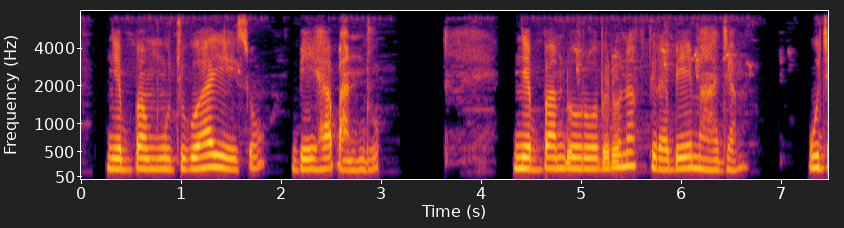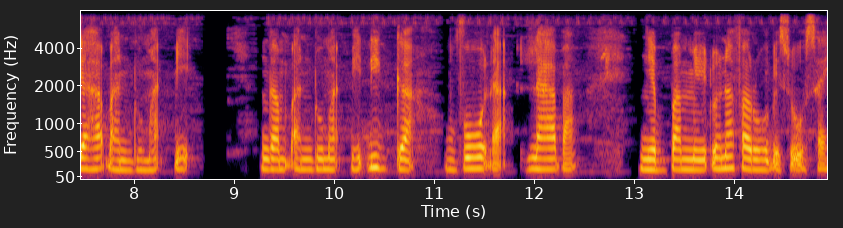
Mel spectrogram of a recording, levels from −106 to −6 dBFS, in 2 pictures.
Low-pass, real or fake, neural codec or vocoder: 7.2 kHz; real; none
